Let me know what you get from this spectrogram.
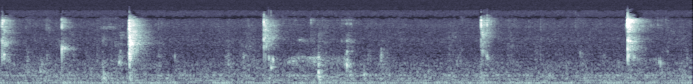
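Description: Quiet close-up chewing of a fried chicken sandwich, with about four sharp wet mouth clicks and a few fainter ones spread through it.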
